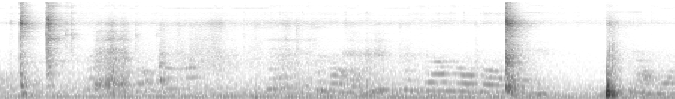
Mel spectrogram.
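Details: Encon ceiling fan: steady low electrical hum from the motor with a few sharp knocks from handling; buzzing, cause suspected, not confirmed.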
